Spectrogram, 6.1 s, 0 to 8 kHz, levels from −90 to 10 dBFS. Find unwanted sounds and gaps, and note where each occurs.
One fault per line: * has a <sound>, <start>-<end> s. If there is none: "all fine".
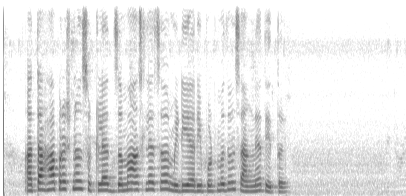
all fine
